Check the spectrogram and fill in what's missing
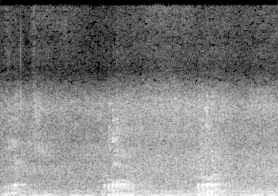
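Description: A pig on a household farm gives three short, low grunts at close range, evenly spaced over a couple of seconds, against a faint background hum.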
